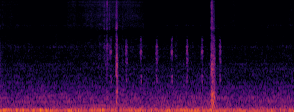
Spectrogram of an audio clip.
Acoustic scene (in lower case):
car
